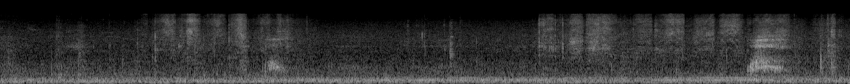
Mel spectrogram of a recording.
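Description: Rubbing and rustling of close handling noise in two spells, one early and one from about the middle to near the end, over a steady low hum.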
